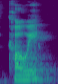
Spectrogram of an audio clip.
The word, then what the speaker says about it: koi: I'm assuming it's koi. Yeah, Koi is the correct pronunciation. Everybody here in the Midwest says koi. Wrong.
